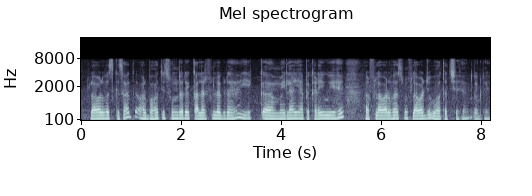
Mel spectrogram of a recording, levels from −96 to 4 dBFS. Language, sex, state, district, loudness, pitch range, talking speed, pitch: Hindi, male, Bihar, Supaul, -16 LUFS, 135-145 Hz, 240 wpm, 140 Hz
